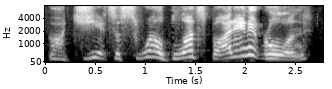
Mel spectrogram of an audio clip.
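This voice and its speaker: A woman playing a brash, excitable young American boy in an old-time radio drama. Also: fairly high pitch, normal speed. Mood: eager, cheeky.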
